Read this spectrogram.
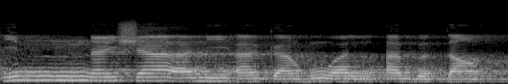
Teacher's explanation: Wanhar inna sya-nya ini suka dipanjangin, dikirain mad wajib padahal dia mad tabi'i. Inna syani'aka enggak boleh panjang-panjang.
